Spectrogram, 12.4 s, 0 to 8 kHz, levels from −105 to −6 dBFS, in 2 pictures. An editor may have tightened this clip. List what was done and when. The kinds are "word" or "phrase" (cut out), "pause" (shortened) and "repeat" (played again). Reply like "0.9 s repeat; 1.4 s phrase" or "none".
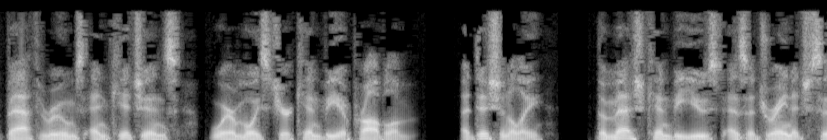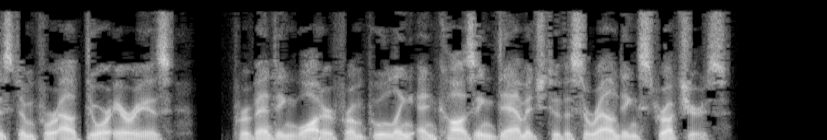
1.5 s pause; 3.3 s pause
